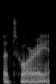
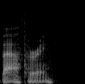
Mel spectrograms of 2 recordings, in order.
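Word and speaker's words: Báthory: Which is why it's a shame it's pronounced Bottori instead of Bathory.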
